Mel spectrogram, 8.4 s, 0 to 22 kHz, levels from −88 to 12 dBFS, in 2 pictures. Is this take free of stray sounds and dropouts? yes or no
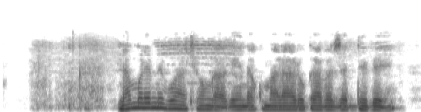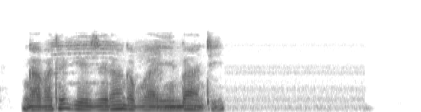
yes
